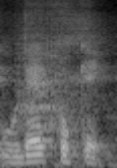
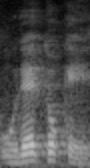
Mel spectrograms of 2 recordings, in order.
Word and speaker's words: 腕時計: We have to change the 時計 to the D sound, 時計. So in Japanese it's normal. So we change the sound of T to D whenever it is like inside another word.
